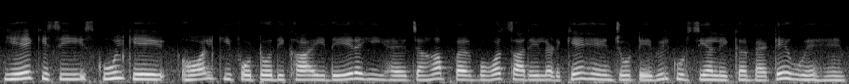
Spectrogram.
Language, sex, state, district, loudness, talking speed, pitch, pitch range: Hindi, male, Rajasthan, Jaipur, -14 LUFS, 170 wpm, 220 Hz, 210-245 Hz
